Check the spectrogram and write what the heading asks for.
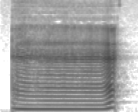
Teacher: you immediately cut off the sound by closing your vocal cord very very strongly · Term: low falling broken tone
